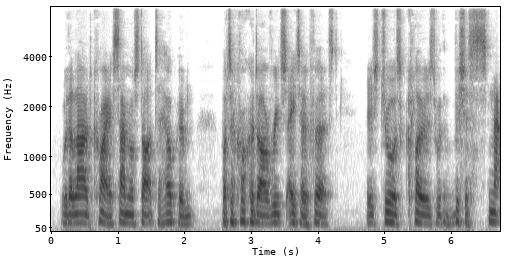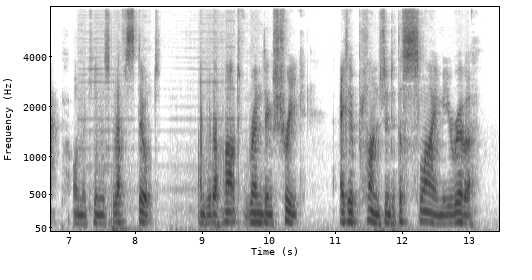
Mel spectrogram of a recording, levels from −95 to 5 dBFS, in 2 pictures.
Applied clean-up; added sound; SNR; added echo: neural separator model SepFormer DNS4.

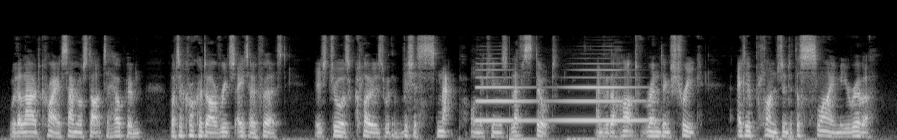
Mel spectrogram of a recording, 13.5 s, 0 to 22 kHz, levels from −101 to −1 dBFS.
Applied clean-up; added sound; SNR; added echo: none; Wind instrument, woodwind instrument; 0 dB; none.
